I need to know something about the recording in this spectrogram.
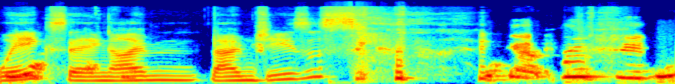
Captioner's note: chuckling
